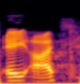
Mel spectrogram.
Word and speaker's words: Ai: And what we see next coming for them is they're about to be in a battle with a city called Ai. At least that's how I think it's pronounced. It's A-I, but it's a battle city called Ai.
